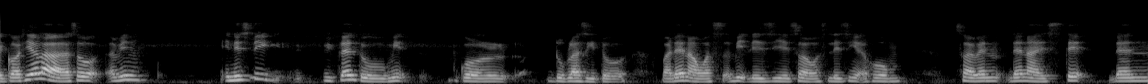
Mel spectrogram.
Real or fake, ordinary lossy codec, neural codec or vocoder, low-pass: fake; none; autoencoder, 48 kHz, 128 numbers a frame, DAC-VAE, trained on Japanese speech; 7.2 kHz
